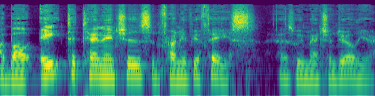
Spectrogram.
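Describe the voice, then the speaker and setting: This man's voice has a somewhat breathy quality. Its pitch sits in the medium range. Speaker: hypnosis instructor. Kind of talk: guided hypnosis induction. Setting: video to camera. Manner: gentle, directive, measured.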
